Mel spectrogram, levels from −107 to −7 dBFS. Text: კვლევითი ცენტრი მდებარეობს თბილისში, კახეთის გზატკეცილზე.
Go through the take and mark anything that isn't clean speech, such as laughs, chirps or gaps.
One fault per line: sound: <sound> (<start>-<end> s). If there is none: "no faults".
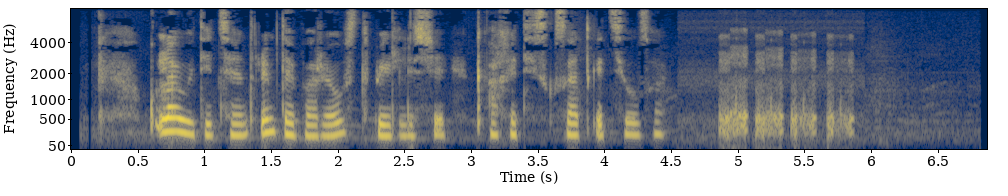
sound: laugh (4.9-5.9 s)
